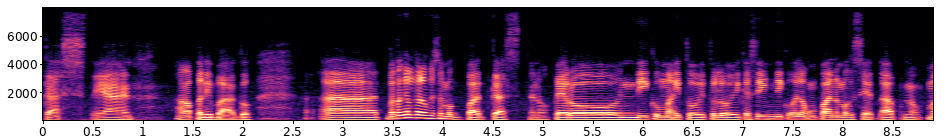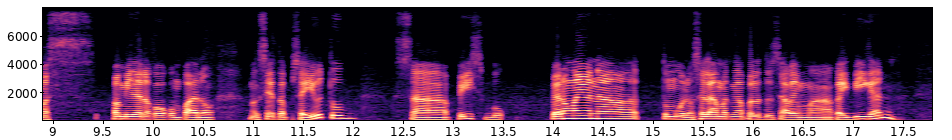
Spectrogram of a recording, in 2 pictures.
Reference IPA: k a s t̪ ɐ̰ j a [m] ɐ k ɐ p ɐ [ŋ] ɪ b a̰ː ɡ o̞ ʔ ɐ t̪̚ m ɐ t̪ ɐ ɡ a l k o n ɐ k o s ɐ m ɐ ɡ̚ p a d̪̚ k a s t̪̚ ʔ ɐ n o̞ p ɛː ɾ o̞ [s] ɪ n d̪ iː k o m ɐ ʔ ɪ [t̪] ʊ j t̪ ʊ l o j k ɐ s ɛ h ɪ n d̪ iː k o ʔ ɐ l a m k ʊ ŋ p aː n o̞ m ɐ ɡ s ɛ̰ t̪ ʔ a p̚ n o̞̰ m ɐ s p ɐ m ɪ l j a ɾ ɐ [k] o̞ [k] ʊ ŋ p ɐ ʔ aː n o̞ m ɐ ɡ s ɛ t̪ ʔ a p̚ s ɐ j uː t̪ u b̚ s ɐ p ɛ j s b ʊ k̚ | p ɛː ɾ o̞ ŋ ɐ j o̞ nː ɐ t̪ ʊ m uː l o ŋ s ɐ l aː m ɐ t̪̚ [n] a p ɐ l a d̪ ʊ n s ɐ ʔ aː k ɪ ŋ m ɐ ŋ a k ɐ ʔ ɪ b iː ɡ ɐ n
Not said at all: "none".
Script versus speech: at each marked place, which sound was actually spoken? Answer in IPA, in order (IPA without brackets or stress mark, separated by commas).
n, n, h, t̪, k, k, ŋ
